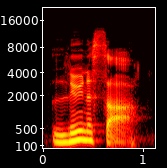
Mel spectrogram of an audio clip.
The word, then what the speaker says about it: Lughnasadh: And Lammas is also known as Lunasar, which I thought I'd mention which is spelt Lughnasadh.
